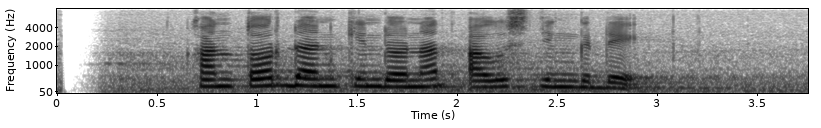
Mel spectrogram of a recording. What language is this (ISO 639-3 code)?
sun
